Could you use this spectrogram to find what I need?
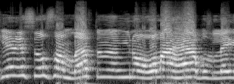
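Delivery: lightly mimicked country caller; thick country accent. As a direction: put on a casual country twang. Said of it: "talking in this thick country accent".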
